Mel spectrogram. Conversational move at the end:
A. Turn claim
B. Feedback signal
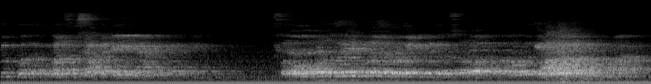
B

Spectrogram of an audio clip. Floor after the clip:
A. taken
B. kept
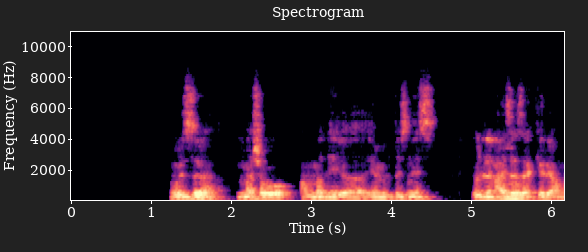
B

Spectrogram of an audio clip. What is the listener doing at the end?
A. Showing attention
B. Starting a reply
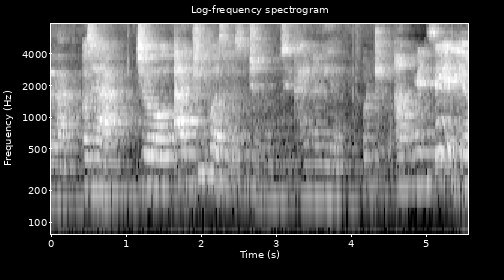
A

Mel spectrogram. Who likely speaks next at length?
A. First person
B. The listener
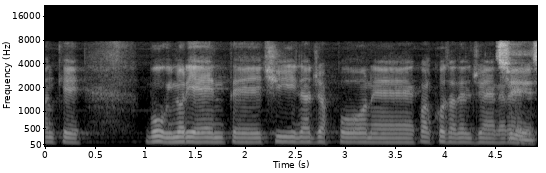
B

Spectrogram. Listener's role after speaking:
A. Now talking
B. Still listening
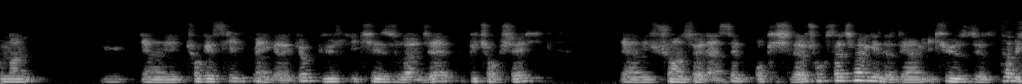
B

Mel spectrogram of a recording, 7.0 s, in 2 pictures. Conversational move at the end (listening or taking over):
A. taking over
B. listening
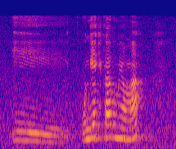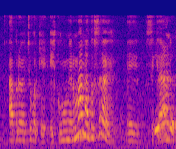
A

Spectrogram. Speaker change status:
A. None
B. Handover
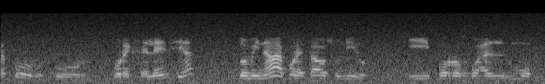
A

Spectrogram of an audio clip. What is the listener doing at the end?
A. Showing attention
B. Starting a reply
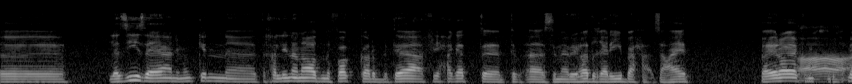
B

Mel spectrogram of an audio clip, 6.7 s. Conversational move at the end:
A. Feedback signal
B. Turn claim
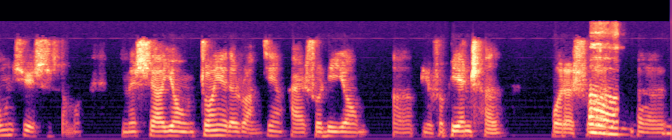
B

